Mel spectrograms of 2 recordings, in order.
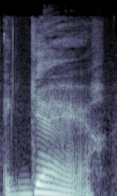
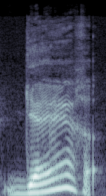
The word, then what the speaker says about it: guerre: les cris bien guerre on écrit effectivement j'ai eu un air air donc vous avez le double r donc kivu qui ouvre la prononciation du jeu et donc c'est la raison pour laquelle vous prononcez gailhaguet guerre et puis la dernière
